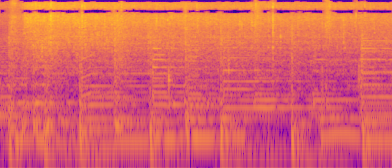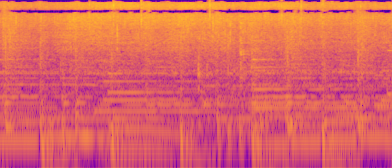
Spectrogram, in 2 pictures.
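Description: Chopped onion sizzling as it is tipped into hot oil in a pot and stirred, over background music.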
